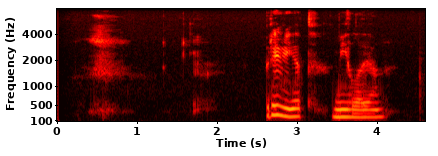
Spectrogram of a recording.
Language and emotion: Russian, neutral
